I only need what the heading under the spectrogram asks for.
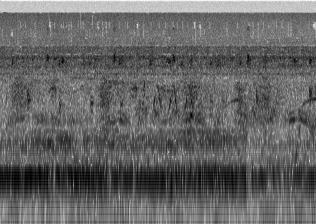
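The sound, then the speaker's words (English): Howler monkeys roar in a continuous, deep, droning chorus that rises and swells steadily like a windstorm, with no talking throughout. “The howler monkeys at first sounded like big wind storms.”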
